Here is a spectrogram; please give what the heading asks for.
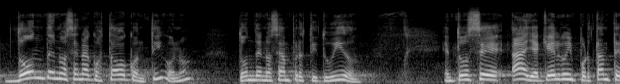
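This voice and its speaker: A man's voice: high voice, dark tone. A man with a Chilean Spanish accent preaching a sermon, talking in a conversational way with many rhetorical questions and reading scripture aloud with rising force. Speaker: pastor.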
